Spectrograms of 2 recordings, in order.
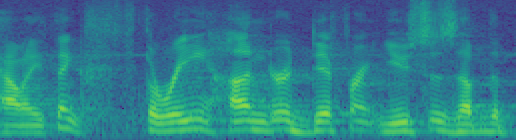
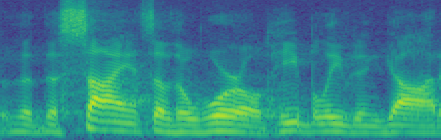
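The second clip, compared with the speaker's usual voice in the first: ordinary talk, nothing marked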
